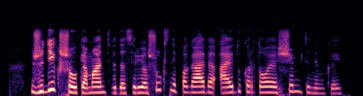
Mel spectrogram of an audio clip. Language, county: Lithuanian, Panevėžys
